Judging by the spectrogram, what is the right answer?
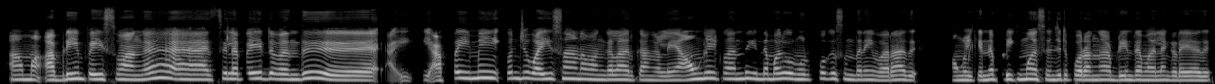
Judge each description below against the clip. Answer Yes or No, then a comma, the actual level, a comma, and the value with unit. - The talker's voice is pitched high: Yes, high, 225 Hz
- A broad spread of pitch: No, average, 3.8 semitones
